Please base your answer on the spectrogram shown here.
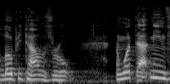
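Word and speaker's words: L'Hôpital: to discuss something called l'hopital's rule not el hospital or Hospital on a l'hopital it's French I believe in one of my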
